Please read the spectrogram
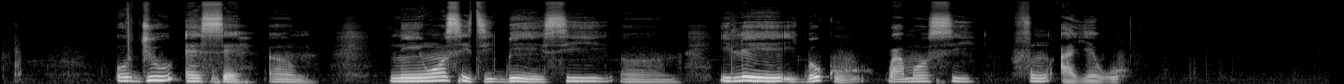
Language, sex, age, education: Yoruba, male, 30-45, secondary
